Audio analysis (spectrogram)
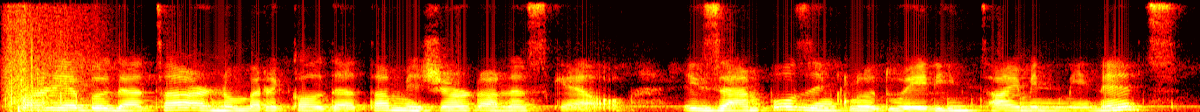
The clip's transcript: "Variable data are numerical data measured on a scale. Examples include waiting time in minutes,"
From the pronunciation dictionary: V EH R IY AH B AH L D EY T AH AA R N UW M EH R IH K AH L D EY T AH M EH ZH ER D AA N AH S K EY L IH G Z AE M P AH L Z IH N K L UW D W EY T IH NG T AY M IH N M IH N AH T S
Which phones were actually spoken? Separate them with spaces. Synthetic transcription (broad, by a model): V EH R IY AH B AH L D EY T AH AA R N UW M EH R IH K AH L D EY T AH M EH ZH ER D AA N AH S K EY L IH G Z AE M P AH L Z IH N K L UW D W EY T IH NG T AY M IH N M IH N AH T S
